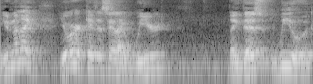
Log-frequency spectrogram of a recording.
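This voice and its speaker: A man with a high pitch speaks in an animated tone, with very wide pitch swings. Audible room echo is present. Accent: New York. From New York City, Queens. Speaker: podcast co-host. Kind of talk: casual chat.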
